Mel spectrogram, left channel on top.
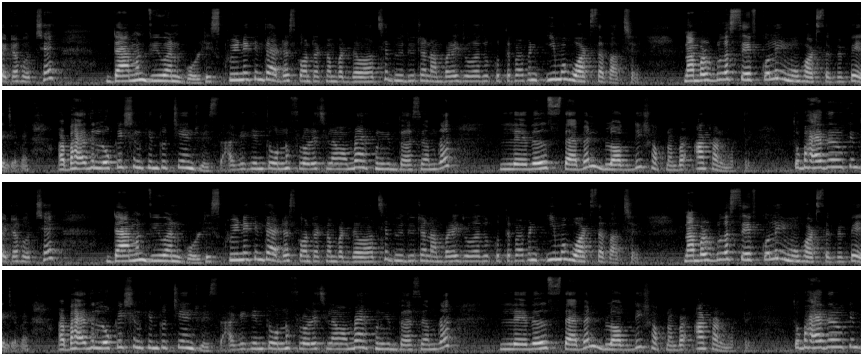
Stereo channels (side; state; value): both; normal; correlation 0.95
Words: এটা হচ্ছে ডায়মন্ড ভিউ অ্যান্ড গোল্ড। স্ক্রিনে কিন্তু অ্যাড্রেস, কন্ট্যাক্ট নাম্বার দেওয়া আছে। দুইটা নাম্বারে যোগাযোগ করতে পারবেন। ইমো, হোয়াটসঅ্যাপ আছে। নাম্বারগুলো সেভ করলে ইমো, হোয়াটসঅ্যাপে পেয়ে যাবেন। আর ভাইয়াদের লোকেশন কিন্তু চেঞ্জ হয়েছে। আগে কিন্তু অন্য ফ্লোরে ছিলাম আমরা, এখন কিন্তু আছে আমরা level 7 block D, shop number 58-তে। তো ভাইয়াদেরও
